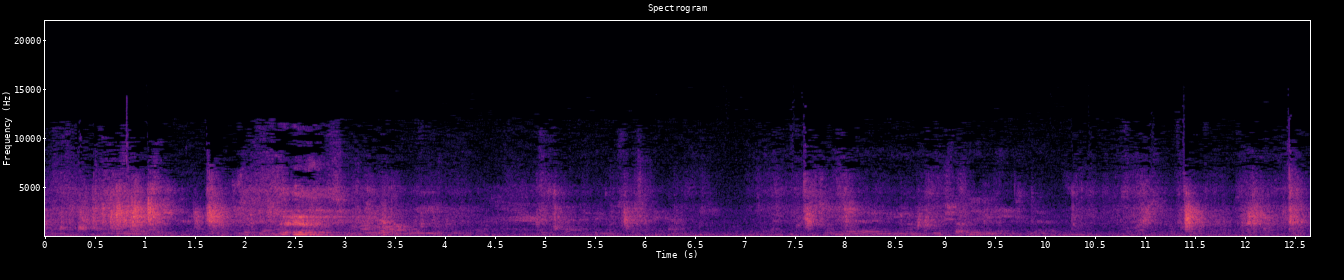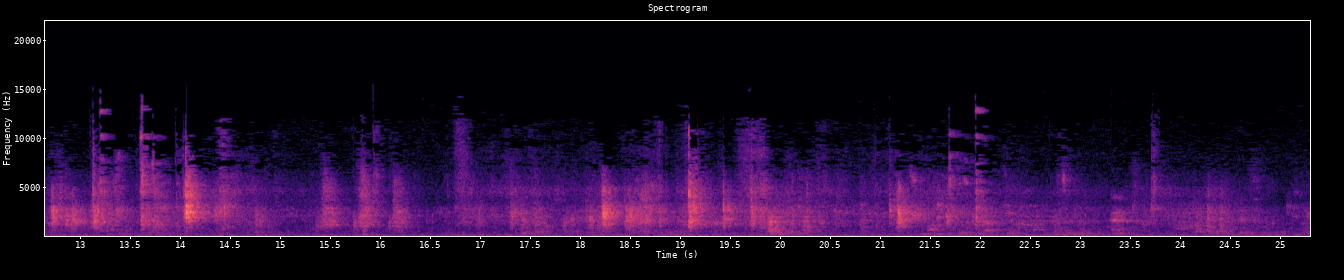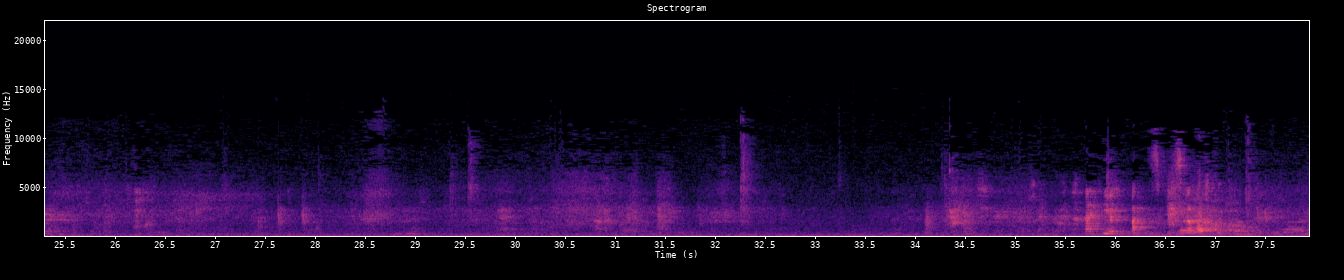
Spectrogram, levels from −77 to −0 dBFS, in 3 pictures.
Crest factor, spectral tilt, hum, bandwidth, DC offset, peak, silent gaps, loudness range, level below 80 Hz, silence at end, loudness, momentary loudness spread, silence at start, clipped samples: 32 dB; -1.5 dB/octave; none; 15 kHz; under 0.1%; 0 dBFS; none; 13 LU; -50 dBFS; 0 s; -31 LUFS; 16 LU; 0 s; under 0.1%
